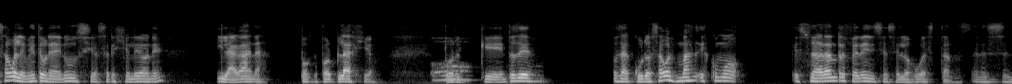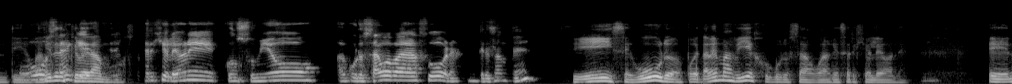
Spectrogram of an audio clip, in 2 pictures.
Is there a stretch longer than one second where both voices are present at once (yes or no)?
yes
